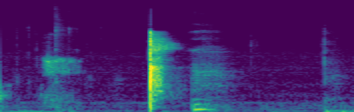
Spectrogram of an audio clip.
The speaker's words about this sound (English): Why did you clap? Because like now I'm remembering that we're after the potential cut that we wanted to make.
